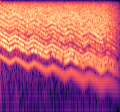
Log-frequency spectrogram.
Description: after boom

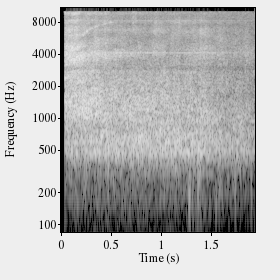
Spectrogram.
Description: rocket up

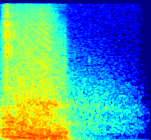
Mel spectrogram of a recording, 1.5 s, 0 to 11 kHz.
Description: crit stop; win98

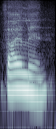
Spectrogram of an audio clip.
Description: viol

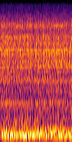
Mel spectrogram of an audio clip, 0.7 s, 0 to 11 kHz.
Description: CAR; NFS3 Cars

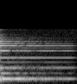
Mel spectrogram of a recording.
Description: Harp C4; Star Trek JR Audio

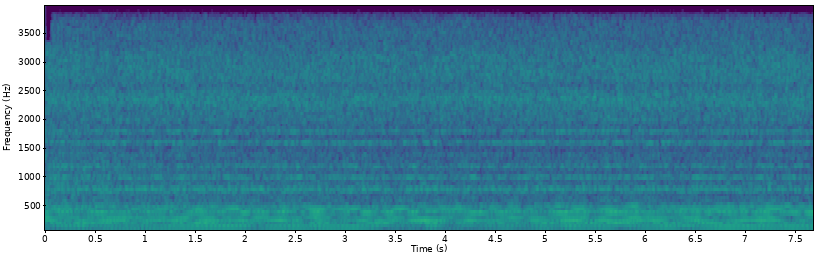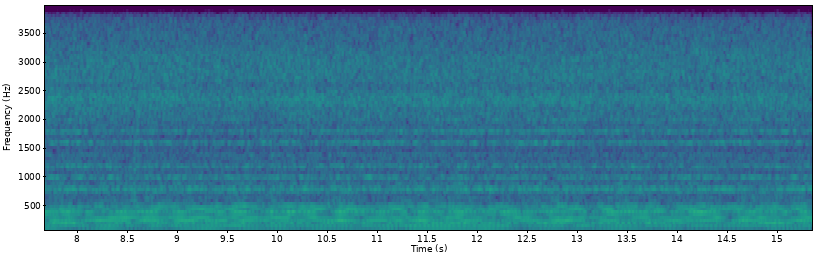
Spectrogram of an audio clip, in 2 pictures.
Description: choir, synth chords; da capo vol1; instruments

